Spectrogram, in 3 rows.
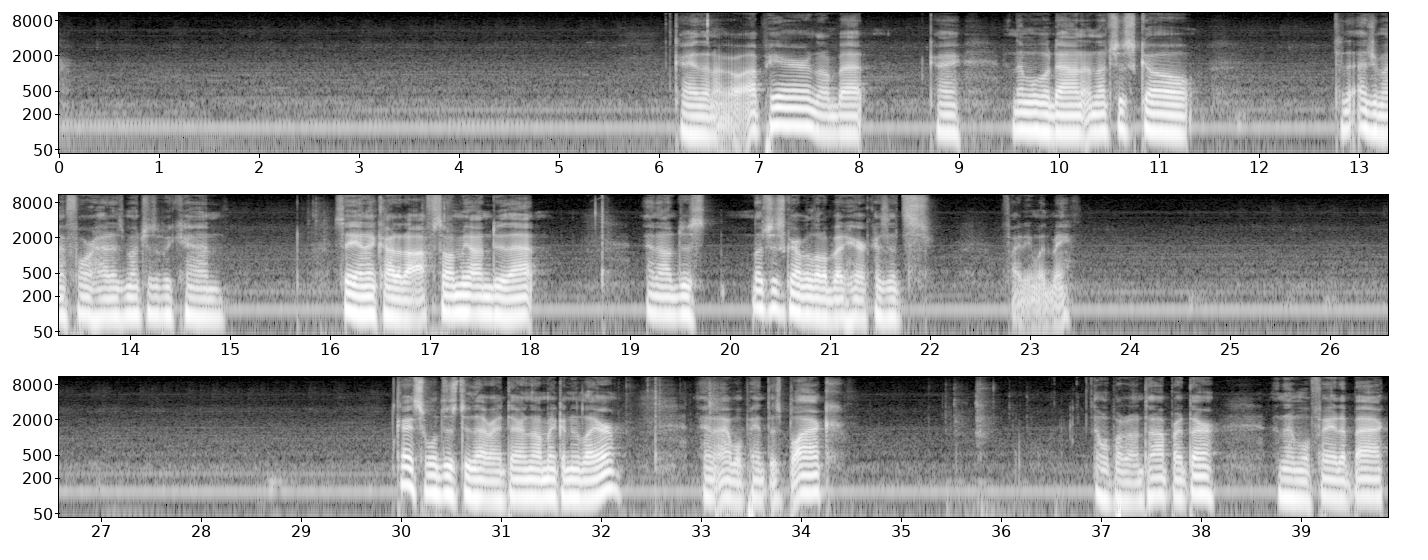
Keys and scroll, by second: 16.8 ctrl+z, 35.5 ctrl+d.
